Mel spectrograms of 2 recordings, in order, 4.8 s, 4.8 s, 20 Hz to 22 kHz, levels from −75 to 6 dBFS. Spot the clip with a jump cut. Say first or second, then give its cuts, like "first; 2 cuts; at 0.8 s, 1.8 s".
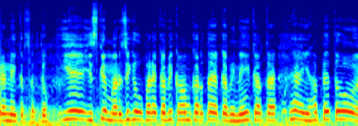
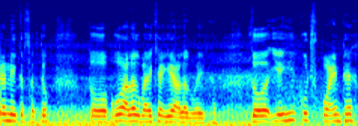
first; 2 cuts; at 0.8 s, 3.8 s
